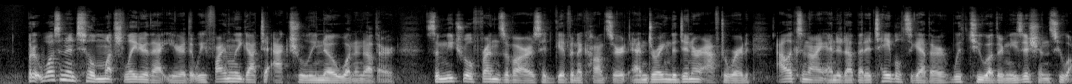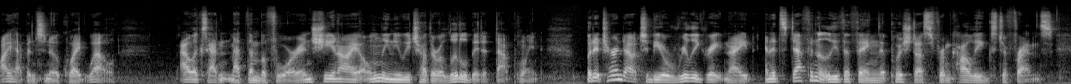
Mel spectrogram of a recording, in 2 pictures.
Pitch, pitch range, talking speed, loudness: 110 Hz, 100-130 Hz, 255 wpm, -18 LUFS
